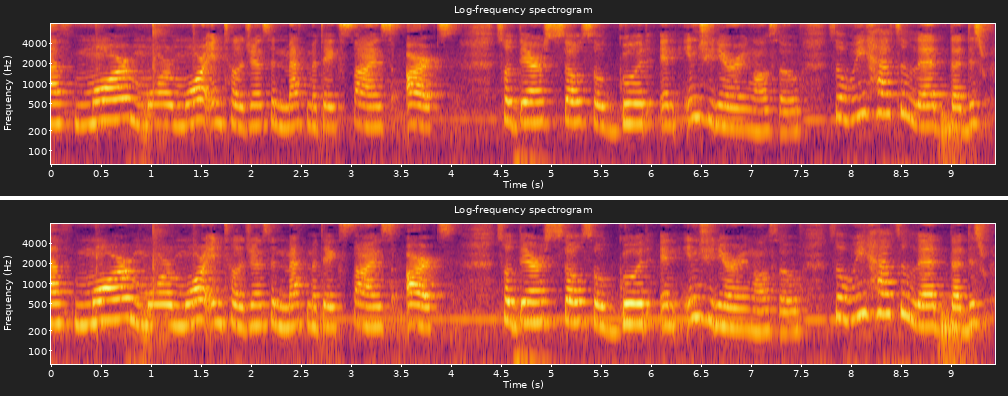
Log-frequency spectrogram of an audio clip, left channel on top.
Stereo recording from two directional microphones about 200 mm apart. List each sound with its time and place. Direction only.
0.0 s speech: 20° left (ahead or behind)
